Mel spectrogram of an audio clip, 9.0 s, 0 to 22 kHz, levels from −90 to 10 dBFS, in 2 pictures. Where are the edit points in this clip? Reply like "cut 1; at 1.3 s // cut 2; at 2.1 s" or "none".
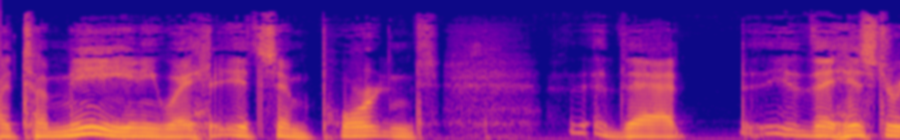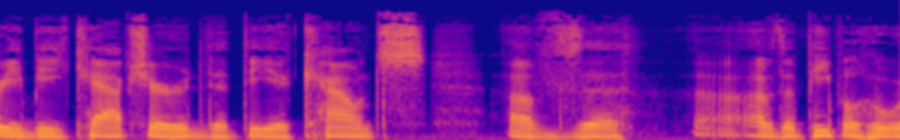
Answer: cut 1; at 1.0 s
